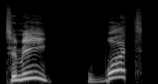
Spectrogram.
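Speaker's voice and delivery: high-pitched incredulous question; mock disbelief. Teller playing up being turned down by girls, mock disbelief. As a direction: act affronted, pitch jumping way up.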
